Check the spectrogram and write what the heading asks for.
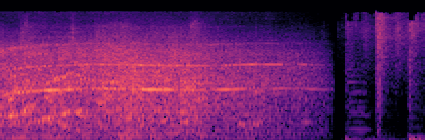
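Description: Plush-toy stuffing machine blowing fibre fill into a toy dog: an even blowing noise with a faint steady whine, under background voices. It cuts off abruptly a little over three seconds in, and music with a beat begins.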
